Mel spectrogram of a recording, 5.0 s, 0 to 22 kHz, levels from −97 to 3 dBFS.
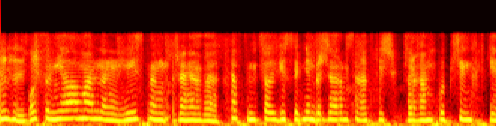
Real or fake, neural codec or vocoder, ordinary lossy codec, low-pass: fake; codec, 16 kHz, 2 kbps, FreqCodec, smaller model; none; 7.2 kHz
